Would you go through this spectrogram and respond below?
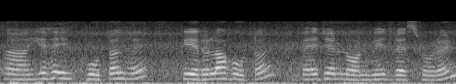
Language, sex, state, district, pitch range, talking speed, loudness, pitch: Hindi, female, Uttar Pradesh, Jalaun, 225-260 Hz, 170 wpm, -17 LUFS, 235 Hz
